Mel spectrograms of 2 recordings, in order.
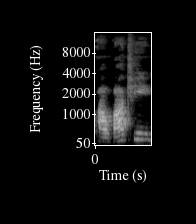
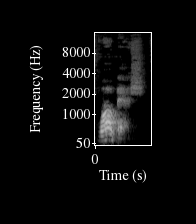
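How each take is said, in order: First: The name ends with an 'ee' sound. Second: The name ends with a 'sh' sound. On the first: The speaker calls it wrong. "That's how people think it is" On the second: The speaker calls it right. "but it's actually pronounced Wabash"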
